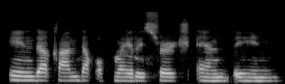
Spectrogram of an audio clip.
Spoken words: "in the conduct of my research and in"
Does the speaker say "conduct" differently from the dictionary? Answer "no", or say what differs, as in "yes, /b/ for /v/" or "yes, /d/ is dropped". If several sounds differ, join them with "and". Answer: yes, /t/ is dropped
